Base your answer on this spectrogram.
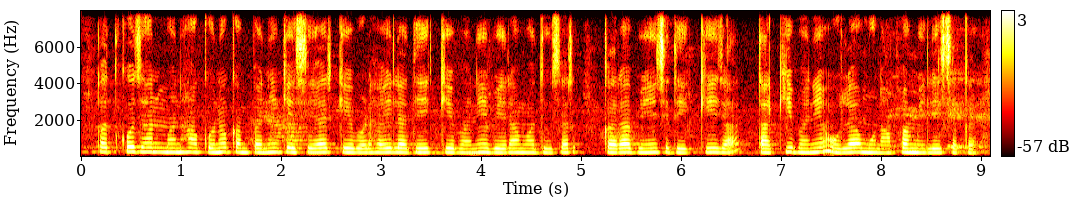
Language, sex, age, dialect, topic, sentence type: Chhattisgarhi, female, 18-24, Western/Budati/Khatahi, banking, statement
